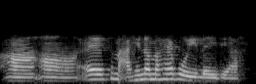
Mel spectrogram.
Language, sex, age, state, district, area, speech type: Assamese, female, 60+, Assam, Morigaon, rural, conversation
